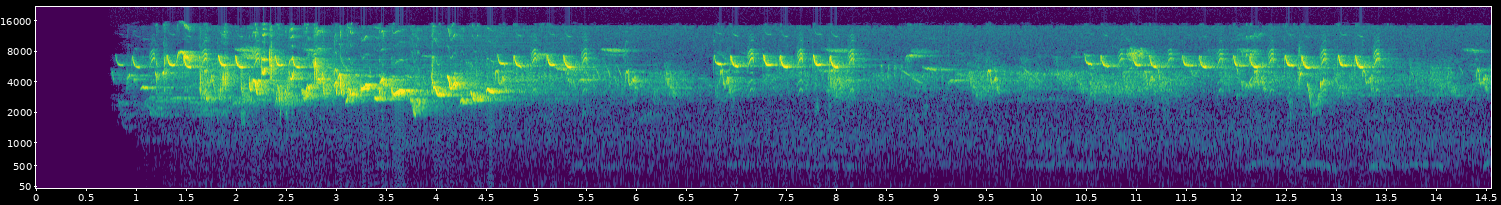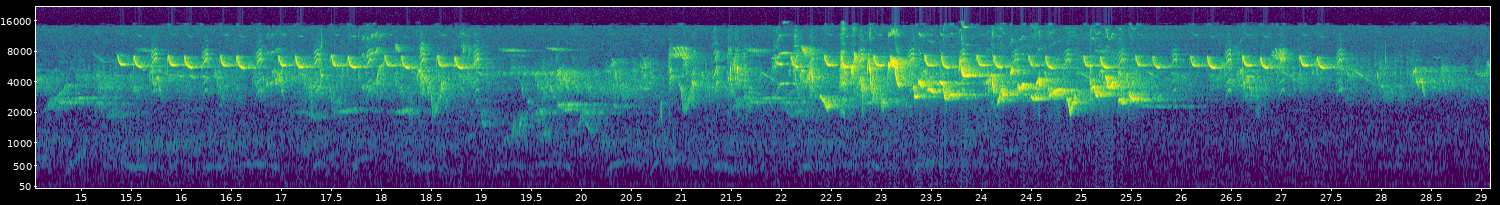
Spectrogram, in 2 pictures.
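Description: Several songbirds singing, their chirping phrases overlapping and coming in spells of a few seconds with quieter gaps between, over a faint steady hiss.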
